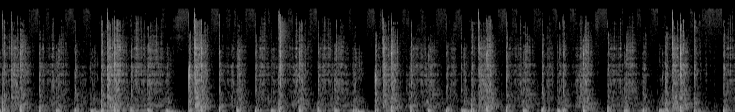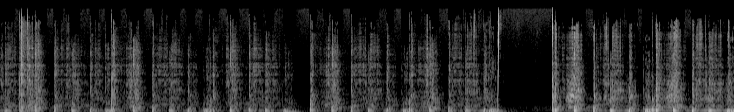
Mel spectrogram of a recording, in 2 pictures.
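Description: A cat flap knocking against its frame in a steady rhythm, about two to three knocks a second, stopping briefly a few seconds before the end and then starting again.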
